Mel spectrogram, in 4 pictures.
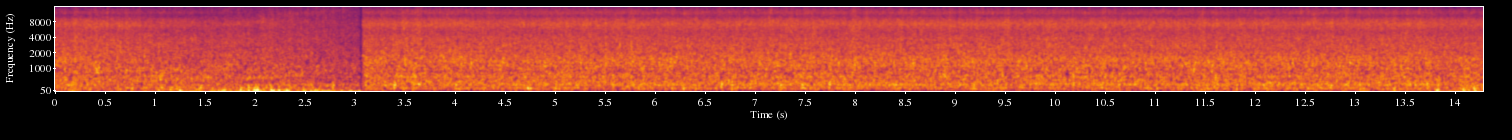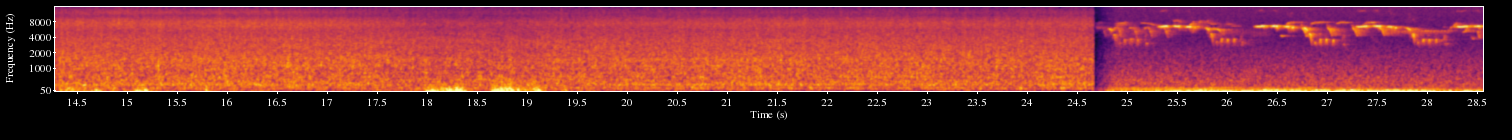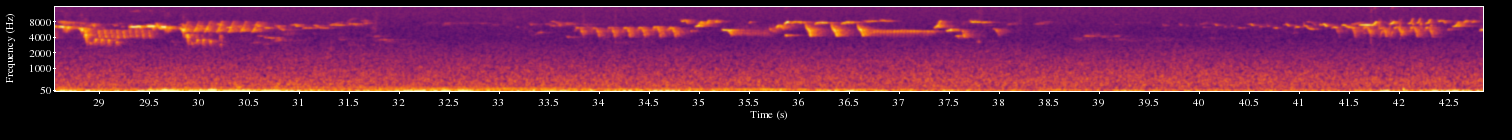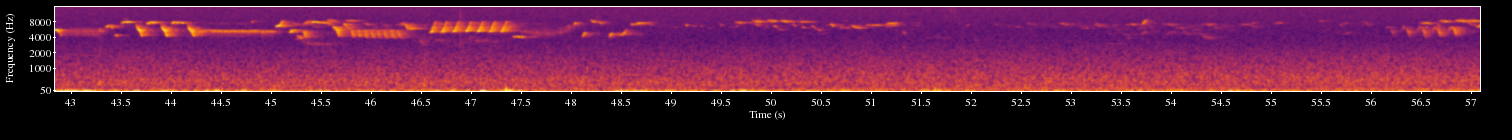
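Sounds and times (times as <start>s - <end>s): steady hiss: 0.0s - 35.2s
small birds singing: 24.7s - 32.1s, 33.2s - 51.8s, 52.9s - 57.0s.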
